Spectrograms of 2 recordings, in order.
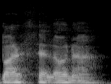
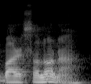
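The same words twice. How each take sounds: First: The c is said with a th sound. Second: The c is said with an s sound. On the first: "they're saying Barcelona with the Spanish lisping" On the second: "the C is the S sound because they don't do the Spanish lisp"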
